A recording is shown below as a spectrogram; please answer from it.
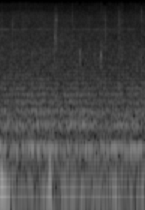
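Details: Many bumblebees buzz around a bumblebee trap at Historic Blakeley State Park, making a low, steady hum that stays soft and continuous.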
